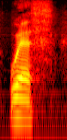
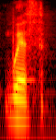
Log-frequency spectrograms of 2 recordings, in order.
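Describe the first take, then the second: The two takes are said the same way.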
